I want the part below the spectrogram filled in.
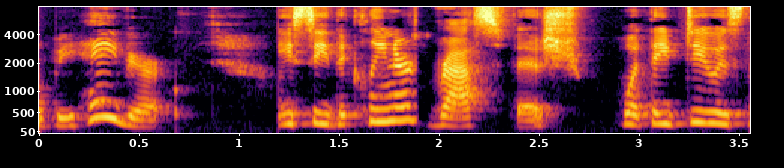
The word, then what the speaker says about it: wrasse: These are called cleaner wrasse. It's spelled WRASSE, but pronounced wrasse.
